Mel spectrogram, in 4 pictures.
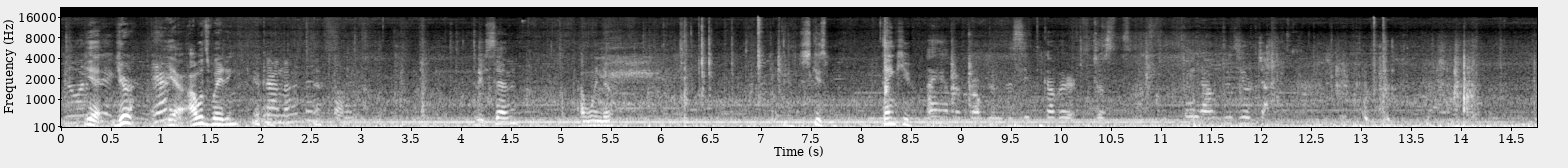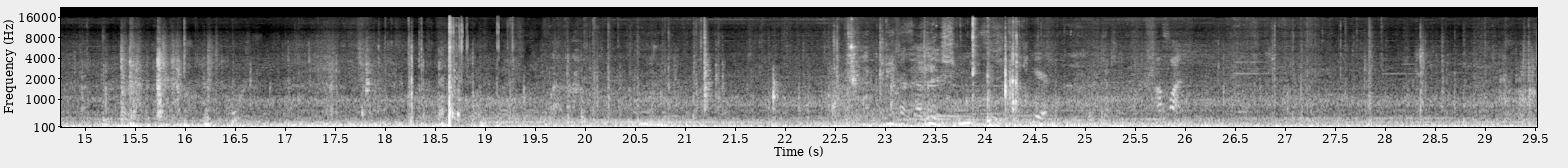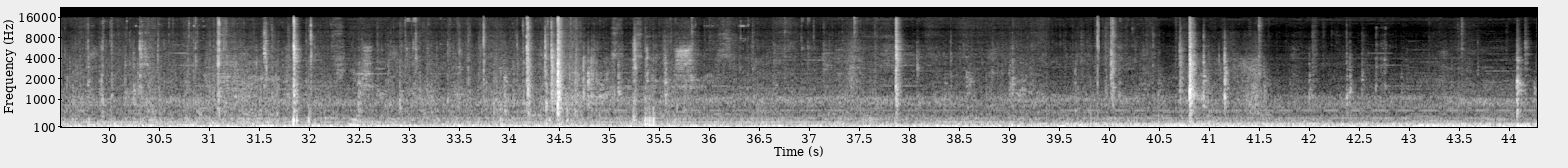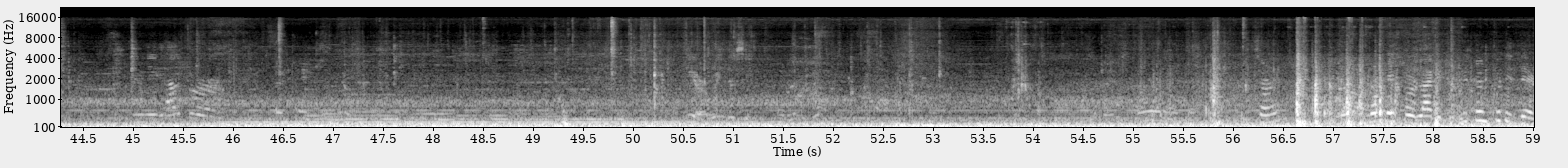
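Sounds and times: cabin ventilation hum: 0.0s - 59.0s
faint passenger chatter: 0.0s - 59.0s.

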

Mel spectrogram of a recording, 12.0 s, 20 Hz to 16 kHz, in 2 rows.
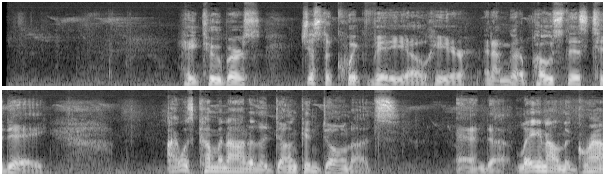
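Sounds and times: distant birds chirping: 0.1s - 12.0s.

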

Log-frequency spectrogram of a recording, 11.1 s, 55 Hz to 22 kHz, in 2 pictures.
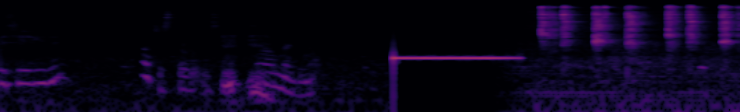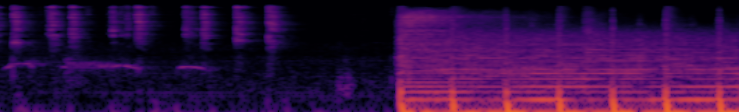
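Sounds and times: steady electronic beep: 3.0s - 4.0s
loud guitar music: 8.6s - 11.0s.

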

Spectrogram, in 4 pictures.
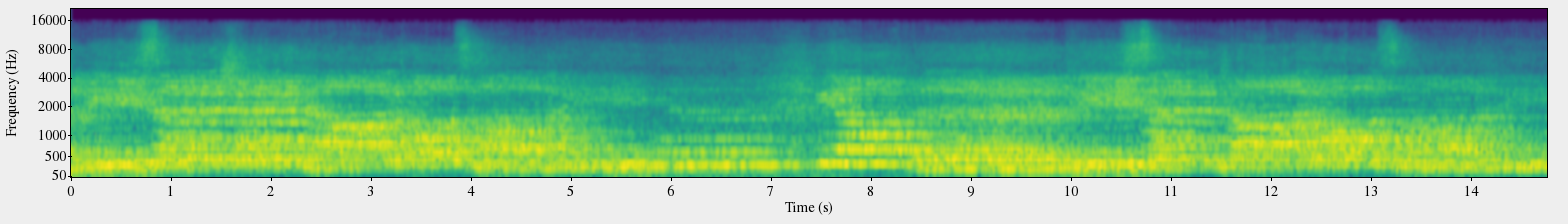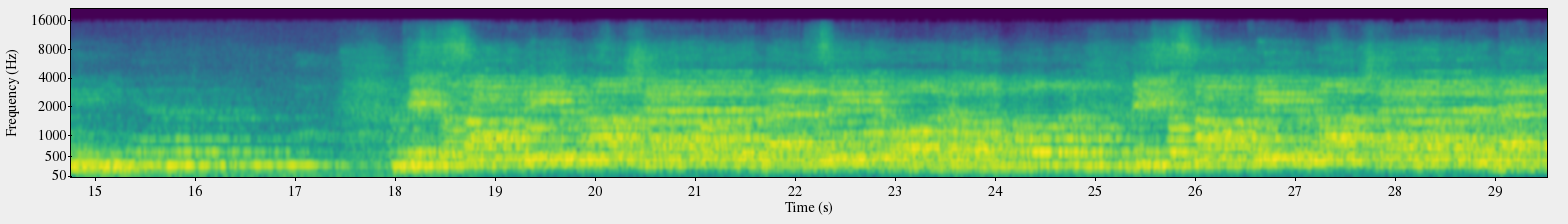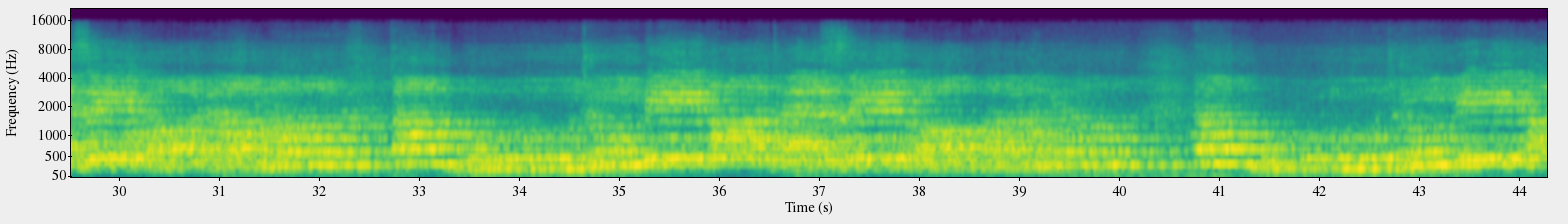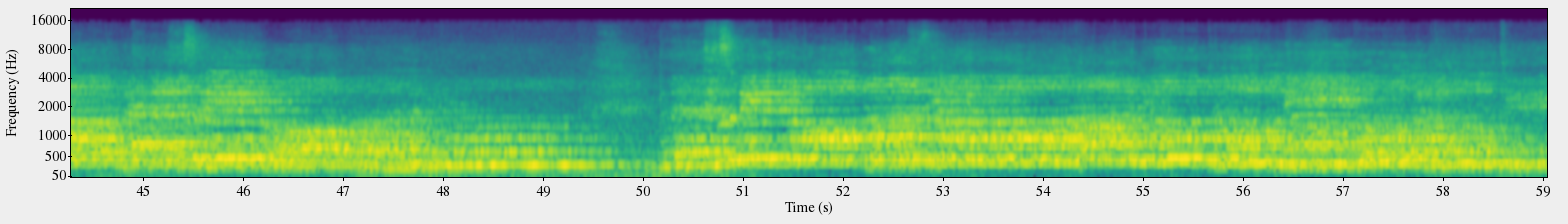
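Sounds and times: women's choir singing a cappella: 0.0s - 59.0s
short breath: 7.0s - 7.4s, 17.0s - 18.0s, 40.2s - 40.7s, 49.4s - 50.2s.

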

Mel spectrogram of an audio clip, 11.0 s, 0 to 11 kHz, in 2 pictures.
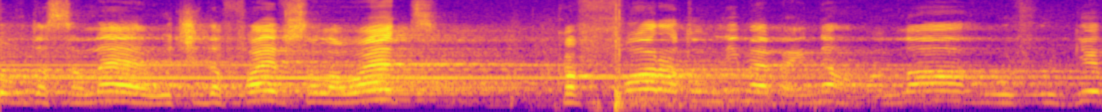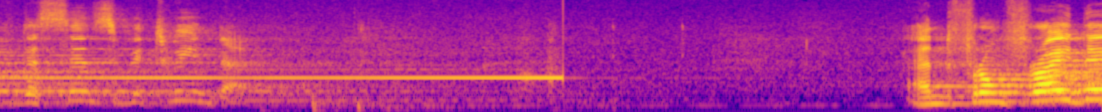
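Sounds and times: microphone handling thumps: 2.9s - 4.3s
microphone feedback ring: 6.0s - 8.4s.

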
